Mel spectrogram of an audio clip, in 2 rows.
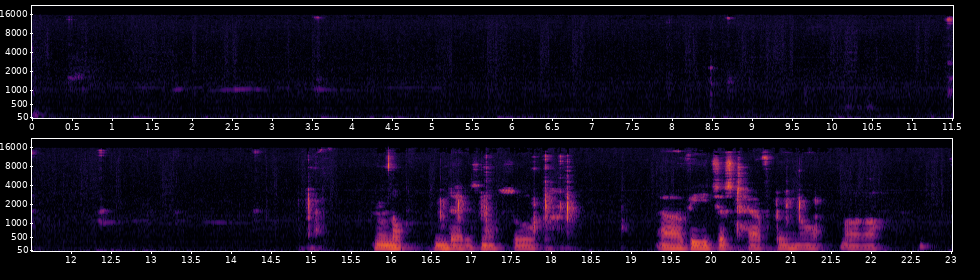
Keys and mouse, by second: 14.9 alt+Tab, 16.6 ctrl+s, 17.9 ctrl+s, 20.9 ctrl+s.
